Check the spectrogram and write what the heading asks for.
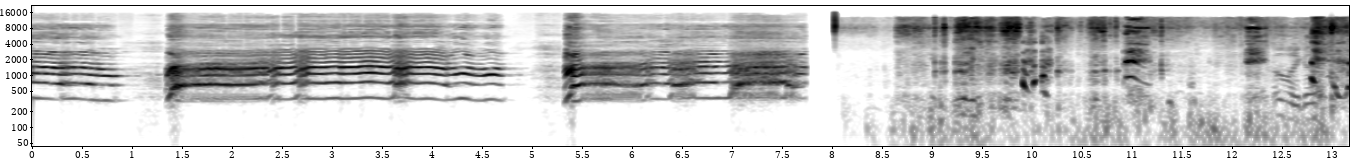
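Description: A husky howling: three long howls, the first falling in pitch, the second wavering up and down, the third steadier. The howls stop about two-thirds of the way in, and after a brief silence a steady rushing noise takes over.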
